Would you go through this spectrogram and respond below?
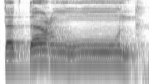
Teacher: به تدعون، تا کو دال کے ساتھ ملانا ہے، دال کے اوپر تشدید زور دیں گے، اگلے دال کو نرم سے ادا کریں گے۔ عین کو واؤ کے ساتھ ملانا ہے، واؤ مدہ ایک مقدار میں کھینچیں گے، نون کو نرم سے ادا کریں گے۔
